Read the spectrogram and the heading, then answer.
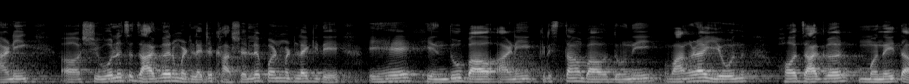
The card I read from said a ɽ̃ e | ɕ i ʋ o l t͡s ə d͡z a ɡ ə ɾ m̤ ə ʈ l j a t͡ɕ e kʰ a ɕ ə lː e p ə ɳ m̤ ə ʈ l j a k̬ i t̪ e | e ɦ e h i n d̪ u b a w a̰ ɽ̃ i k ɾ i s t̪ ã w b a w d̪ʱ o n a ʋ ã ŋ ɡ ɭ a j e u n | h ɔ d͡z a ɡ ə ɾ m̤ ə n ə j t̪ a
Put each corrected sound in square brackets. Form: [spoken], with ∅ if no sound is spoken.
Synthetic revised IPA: a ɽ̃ [i] | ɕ i ʋ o l t͡s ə d͡z a ɡ ə ɾ m̤ ə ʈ l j a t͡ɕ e kʰ a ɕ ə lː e p ə ɳ m̤ ə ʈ l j a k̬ i t̪ e | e ɦ e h i n d̪ u b a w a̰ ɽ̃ i k ɾ i s t̪ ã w b a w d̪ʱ o n [i] ʋ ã ŋ ɡ ɭ a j e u n | h ɔ d͡z a ɡ ə ɾ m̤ ə n ə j t̪ a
